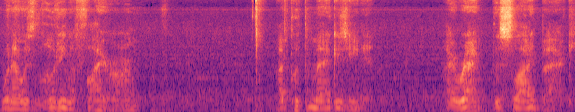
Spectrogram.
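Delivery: soft, hushed ASMR whisper. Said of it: "A S M R for one whole minute".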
